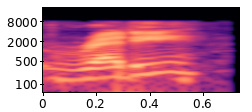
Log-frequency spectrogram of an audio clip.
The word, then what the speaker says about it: ready: Let's go to ready. Okay, give me a good short E there.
